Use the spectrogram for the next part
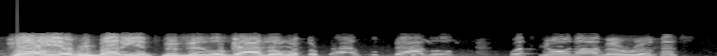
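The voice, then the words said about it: Exaggerated radio DJ voice. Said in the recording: “I really don't recognize your voice... I'm changing to this awesome radio voice”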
